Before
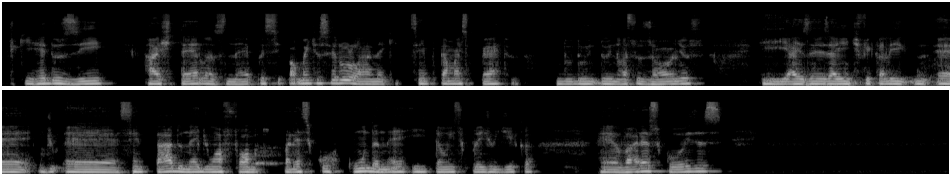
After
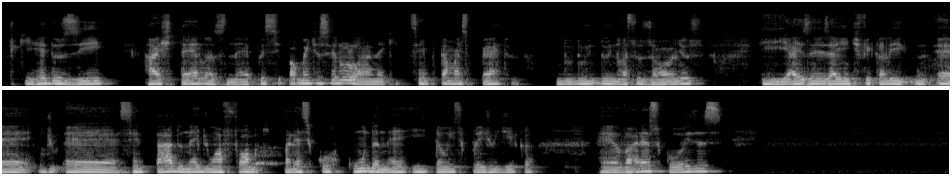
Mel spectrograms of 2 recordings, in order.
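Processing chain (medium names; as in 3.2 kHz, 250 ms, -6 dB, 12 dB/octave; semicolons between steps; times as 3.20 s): short-mantissa float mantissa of 8-bit; hum notches 50/100/150/200/250/300/350 Hz; trim +5 dB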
